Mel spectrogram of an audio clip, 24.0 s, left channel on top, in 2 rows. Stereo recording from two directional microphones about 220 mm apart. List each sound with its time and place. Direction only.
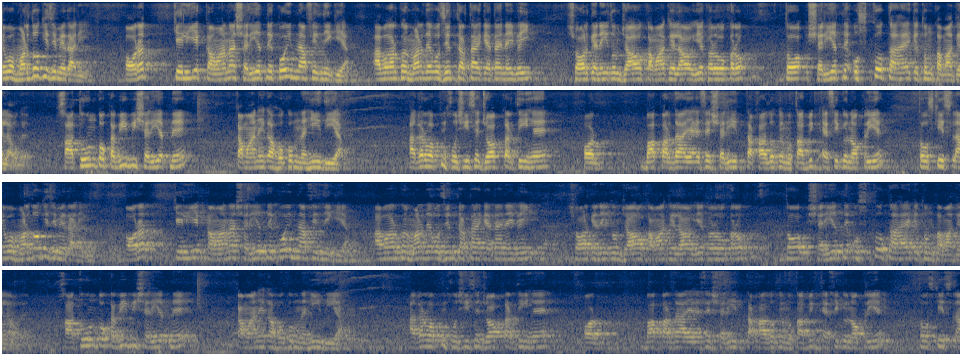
0.0 s a man's voice: 45° left (ahead or behind)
